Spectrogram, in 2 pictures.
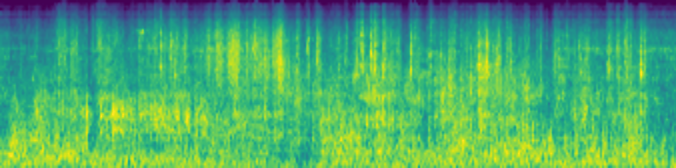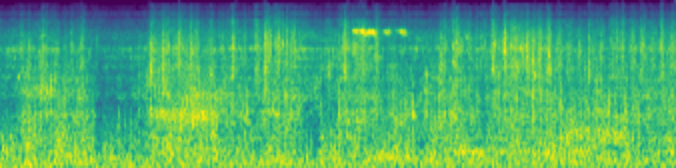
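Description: Wind buffeting the microphone of a handlebar-mounted camera while a mountain bike is ridden fast down a dirt trail. Tyre rumble runs under the wind, with frequent short knocks and rattles from bumps.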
